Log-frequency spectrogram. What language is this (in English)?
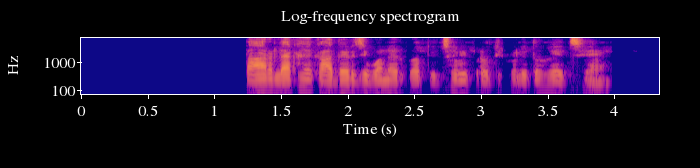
Bangla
